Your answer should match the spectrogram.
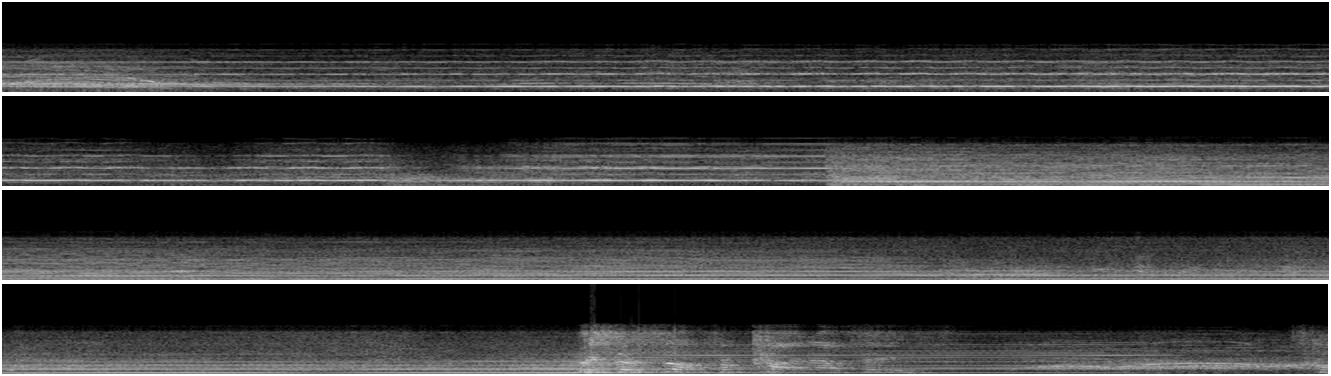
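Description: Live rock band starting a song: an amplified electric guitar holds sustained notes over crowd shouts, then the full band comes in about eleven seconds in with a dense, loud wall of guitars and bass. Voices rise over the music again near the end.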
